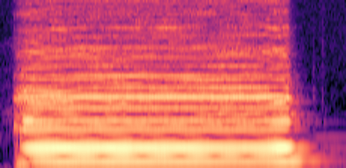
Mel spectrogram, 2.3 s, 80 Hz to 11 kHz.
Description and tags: Double Bass - G3
Part of the Good-sounds dataset of monophonic instrumental sounds.
instrument::double bass
note::G
octave::3
midi note::55
good-sounds-id::8620
good-sounds, single-note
